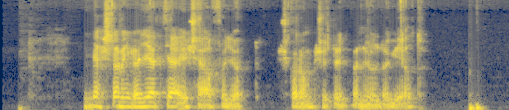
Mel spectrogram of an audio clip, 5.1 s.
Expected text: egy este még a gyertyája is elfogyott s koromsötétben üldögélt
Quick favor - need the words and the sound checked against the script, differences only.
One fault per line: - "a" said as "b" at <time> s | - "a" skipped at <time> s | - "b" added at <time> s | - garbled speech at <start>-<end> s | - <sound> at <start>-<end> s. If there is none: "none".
none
